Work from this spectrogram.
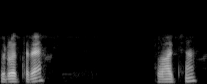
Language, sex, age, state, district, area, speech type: Odia, male, 45-60, Odisha, Nuapada, urban, conversation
